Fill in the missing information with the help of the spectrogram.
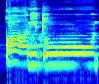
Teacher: قاف کو پر کر کے بھی پڑھنا ہے اور ساتھ ساتھ کھینچ کر کے بھی پڑھنا ہے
